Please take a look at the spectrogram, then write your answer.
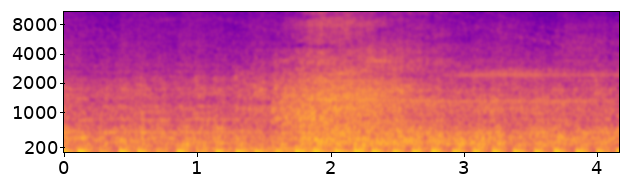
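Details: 1988 Royal Enfield Bullet 350 (80s CI engine), crawling slowly in top gear on a village beach road: slow, even single-cylinder thump near three beats a second, no knocking or stumbling; healthy engine, normal low-speed running.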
